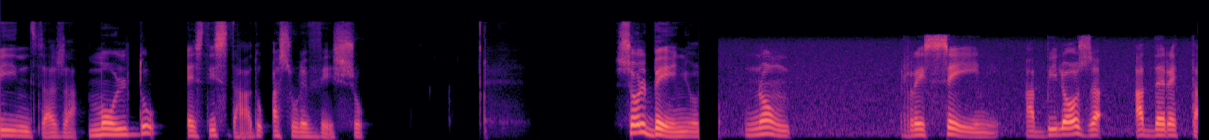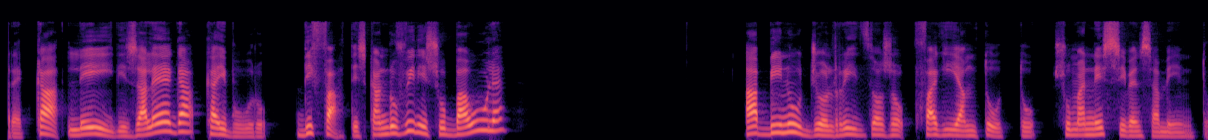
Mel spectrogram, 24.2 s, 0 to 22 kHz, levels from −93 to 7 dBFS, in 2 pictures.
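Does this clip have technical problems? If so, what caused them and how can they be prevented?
Yes. Throughout the speech, nothing is heard above 11.4 kHz, and a rough, fluttering noise plainly clings to tones. This is likely Dolby Digital compression at a low bitrate, which fits about 64 kbps. The encoder drops the top band and fills bare lines with noise. Encode at a higher bitrate, or keep an uncompressed master.

From 6.98 to 12.17 s the sound turns dull, with nothing above 7.6 kHz. A 200 ms silence marks the switch. New background noise sits around 30 dB below the speech, though loudness barely changes. The input was likely switched to a poorer device. Lock the recording input so the system cannot change devices mid-take.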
